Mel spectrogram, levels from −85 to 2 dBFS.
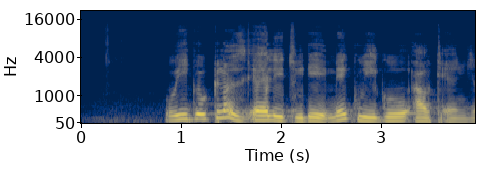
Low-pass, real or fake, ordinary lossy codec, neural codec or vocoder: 14.4 kHz; fake; none; codec, 44.1 kHz, 3.4 kbps, Pupu-Codec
